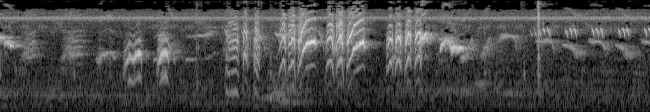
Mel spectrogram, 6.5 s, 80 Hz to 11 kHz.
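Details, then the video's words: Chinese hwamei, wild-caught and caged for two months, practising its song in the morning: mixed scratchy and ringing notes build into a loud burst of rich, tumbling phrases, then thin high whistles. "Chim Hoạ Mi Mộc VIP 2 Tháng Lồng Luyện Giọng"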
